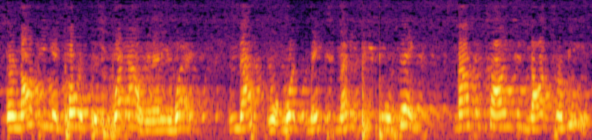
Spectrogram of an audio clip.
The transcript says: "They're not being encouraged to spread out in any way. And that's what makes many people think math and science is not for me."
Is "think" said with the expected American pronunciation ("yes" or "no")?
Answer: yes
